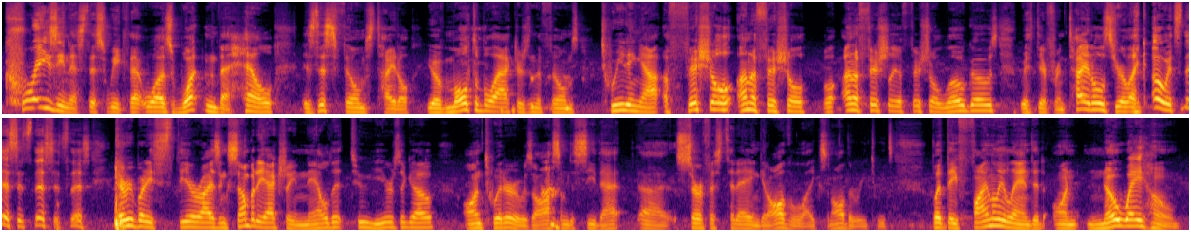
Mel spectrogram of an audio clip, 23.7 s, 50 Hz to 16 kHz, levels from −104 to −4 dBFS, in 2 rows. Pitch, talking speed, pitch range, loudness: 145 Hz, 195 wpm, 130-170 Hz, -20 LUFS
